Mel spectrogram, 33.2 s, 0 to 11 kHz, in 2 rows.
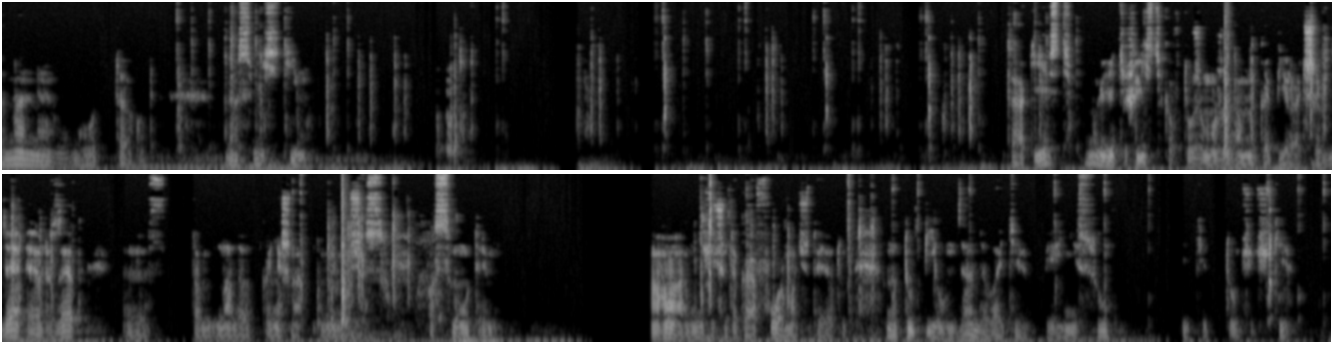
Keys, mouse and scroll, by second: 2.4 middle click, 3.0 shift+middle click, 3.4 middle click, 4.2 middle click, 4.4 Tab, 4.9 Tab, 5.8 1, 6.2 right click, 7.2 g, 8.5 middle click, 9.2 right click, 9.4 g, 10.6 right click, 10.8 g, 11.9 Tab, 12.2-12.6 middle drag, 13.0 shift+middle drag, 13.4-14.3 middle drag, 16.3 shift+d, 21.0 ctrl+z, 21.5 KP_1, 25.7 shift+middle click, 26.2 Tab, 27.3 shift+z, 27.8 click, 28.7-29.8 drag, 30.1 click, 30.9-32.4 drag, 32.8 click.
